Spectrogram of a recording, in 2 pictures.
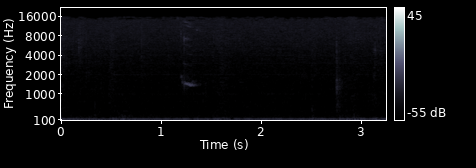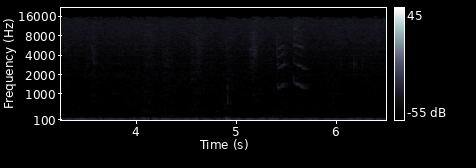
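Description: Young kittens, about three weeks old, mewing faintly: one short high mew about a second in and two more close together near the end.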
